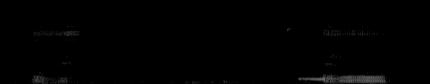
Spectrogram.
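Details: English Cocker Spaniel puppy snoring indoors; two rasping snore breaths about three seconds apart, each with a thin whistling overtone, in a quiet room.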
